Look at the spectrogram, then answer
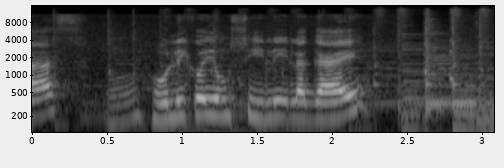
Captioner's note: sizzle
